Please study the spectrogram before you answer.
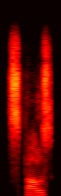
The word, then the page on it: spouse: Indian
